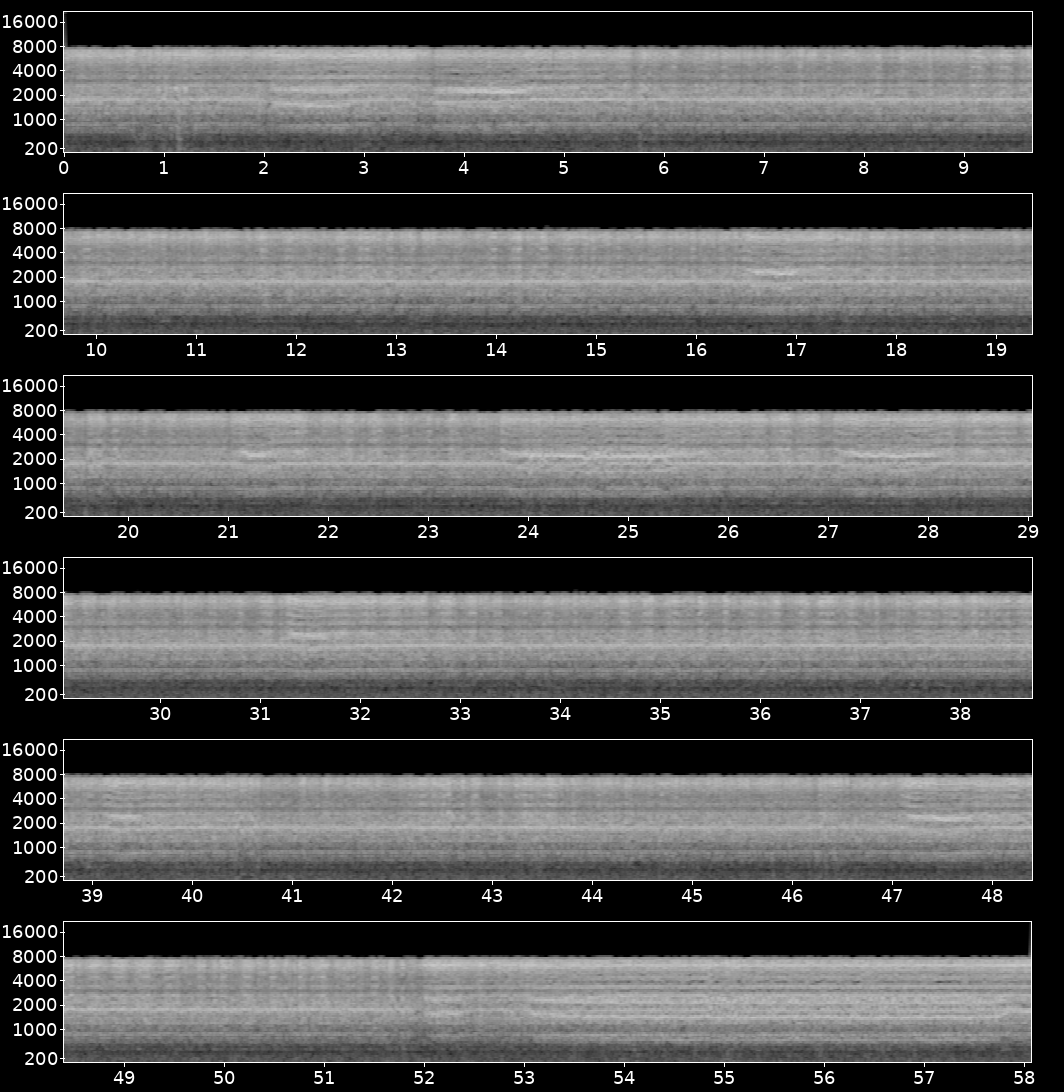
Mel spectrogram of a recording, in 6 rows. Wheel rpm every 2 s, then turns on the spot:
230, 220, 220, 230, 240, 230, 230, 230, 230, 230, 230, 230, 220, 230, 230, 230, 230, 240, 230, 230, 230, 240, 240, 230, 230, 240, 230, 210, 210.
none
